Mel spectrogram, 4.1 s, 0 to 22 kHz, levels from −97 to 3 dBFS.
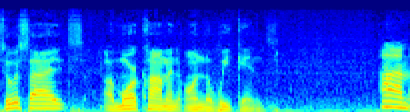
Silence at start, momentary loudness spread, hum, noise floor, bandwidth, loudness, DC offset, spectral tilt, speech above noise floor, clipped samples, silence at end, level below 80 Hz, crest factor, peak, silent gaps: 0 s; 14 LU; none; -56 dBFS; 15.5 kHz; -31 LUFS; under 0.1%; -7 dB/octave; 27 dB; under 0.1%; 0 s; -52 dBFS; 16 dB; -14 dBFS; none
